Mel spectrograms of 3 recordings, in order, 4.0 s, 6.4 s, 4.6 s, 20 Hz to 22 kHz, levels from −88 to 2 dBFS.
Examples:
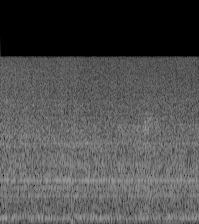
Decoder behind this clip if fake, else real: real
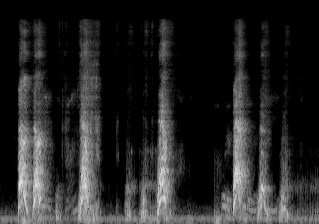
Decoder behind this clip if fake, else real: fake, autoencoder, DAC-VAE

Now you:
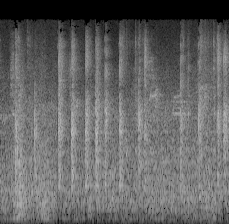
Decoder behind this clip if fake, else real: real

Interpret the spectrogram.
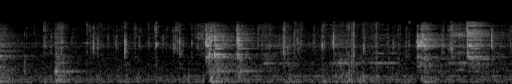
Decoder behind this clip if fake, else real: real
